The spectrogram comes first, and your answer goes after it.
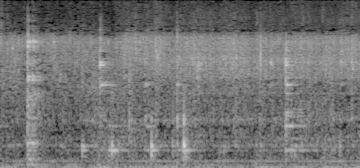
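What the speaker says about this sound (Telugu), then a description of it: "ఇలా వేయించున్నప్పుడే మనం మసాలా దినుసులు వేసుకోవాలి" Onions, green chilies and whole spices fry in a pan for mutton biryani, giving a steady close sizzle with sharp stirring clicks and scrapes at irregular intervals, no voices.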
